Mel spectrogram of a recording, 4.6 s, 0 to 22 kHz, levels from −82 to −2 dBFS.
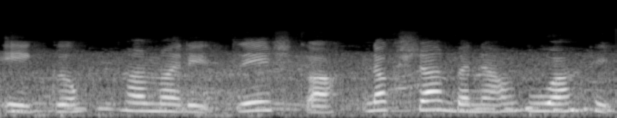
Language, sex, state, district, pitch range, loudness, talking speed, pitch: Hindi, female, Madhya Pradesh, Dhar, 225-260 Hz, -16 LUFS, 105 wpm, 240 Hz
